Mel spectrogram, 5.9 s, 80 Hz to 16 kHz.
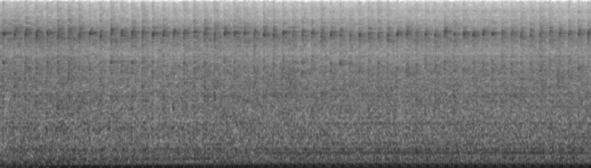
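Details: Vermeer 630A stump grinder engine after rebuild, with a replacement fuel pump now feeding the carburetor: a steady, even idle with a smooth low thrum and no misses or knocks. It runs cleanly.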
